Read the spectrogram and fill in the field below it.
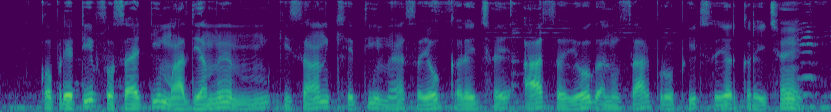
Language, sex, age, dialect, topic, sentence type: Maithili, male, 18-24, Bajjika, agriculture, statement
